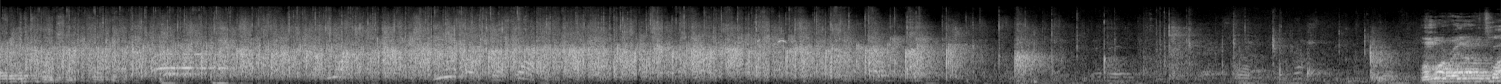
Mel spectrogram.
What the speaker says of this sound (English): One more round of applause, Jake Langley and the UNLV Jazz Guitar Ensem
